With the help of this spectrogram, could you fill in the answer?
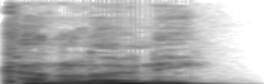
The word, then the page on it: cannelloni: British English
